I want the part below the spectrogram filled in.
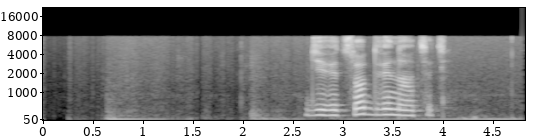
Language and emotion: Russian, neutral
